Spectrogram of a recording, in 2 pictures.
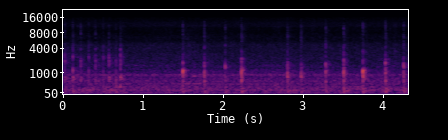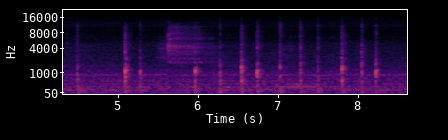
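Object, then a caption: Glass tablet touchscreen. Fingertips and nails tap quickly and irregularly on the glass touchscreen of an iPad tablet lying flat on a cutting mat. Each tap is a short, dry click centered near 1.1 kHz that dies away almost instantly over a soft low background. A brief bright hiss rises for about half a second near the six-second mark.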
